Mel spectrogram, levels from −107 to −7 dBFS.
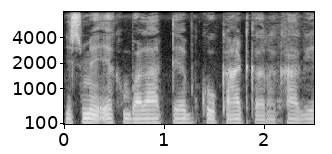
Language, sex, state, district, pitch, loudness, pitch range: Hindi, male, Jharkhand, Palamu, 110 Hz, -22 LUFS, 110-115 Hz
